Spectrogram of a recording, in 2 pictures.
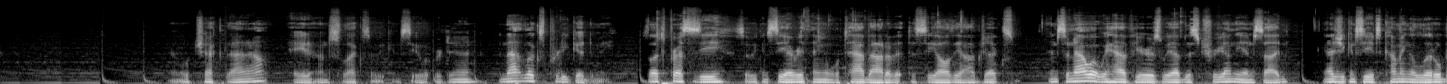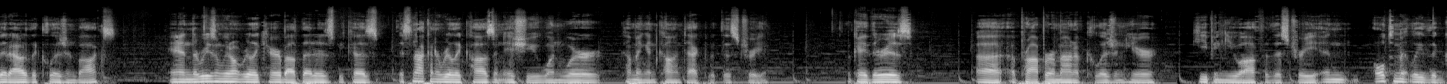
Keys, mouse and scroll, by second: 1.0 z, 1.5-3.0 middle drag, 2.6 a, 6.6 z, 7.4-8.7 middle drag, 8.2 Tab, 11.8-15.4 right drag, 23.4 middle click, 25.3-26.1 scroll down 1, 28.1-28.9 scroll up 1.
